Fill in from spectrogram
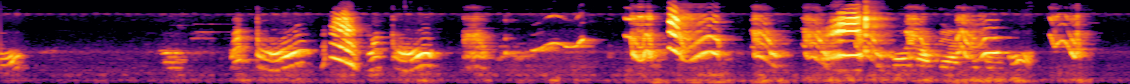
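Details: Ringneck parrot talking indoors, mixing sliding whistles with raspy mimicked word-like syllables, starting sparse and building into a denser, louder stream of chatter toward the end.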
